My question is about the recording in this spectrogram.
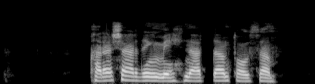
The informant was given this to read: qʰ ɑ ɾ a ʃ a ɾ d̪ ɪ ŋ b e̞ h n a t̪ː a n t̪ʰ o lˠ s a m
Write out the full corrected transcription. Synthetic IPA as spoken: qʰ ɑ ɾ a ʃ a ɾ d̪ ɪ ŋ m e̞ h n a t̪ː a n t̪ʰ ɒ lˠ s a m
